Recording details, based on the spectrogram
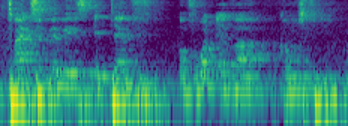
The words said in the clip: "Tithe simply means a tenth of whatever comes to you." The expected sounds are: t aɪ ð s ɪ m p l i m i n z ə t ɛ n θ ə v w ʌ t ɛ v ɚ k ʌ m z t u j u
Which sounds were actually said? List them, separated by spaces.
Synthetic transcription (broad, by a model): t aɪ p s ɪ p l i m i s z ə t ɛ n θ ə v w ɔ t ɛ v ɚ k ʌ m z t u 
